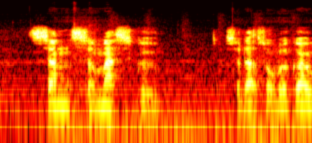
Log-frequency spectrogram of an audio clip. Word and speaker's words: 산삼맛쿠우: nothing too mental and they said it should be pronounced sansam masu so that's what we'll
